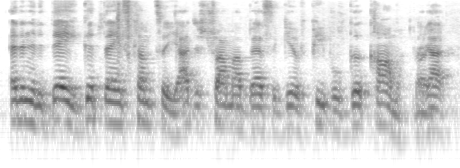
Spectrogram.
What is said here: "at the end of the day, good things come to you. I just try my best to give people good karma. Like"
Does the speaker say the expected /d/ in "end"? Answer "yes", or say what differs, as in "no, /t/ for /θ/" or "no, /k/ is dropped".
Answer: no, /d/ is dropped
